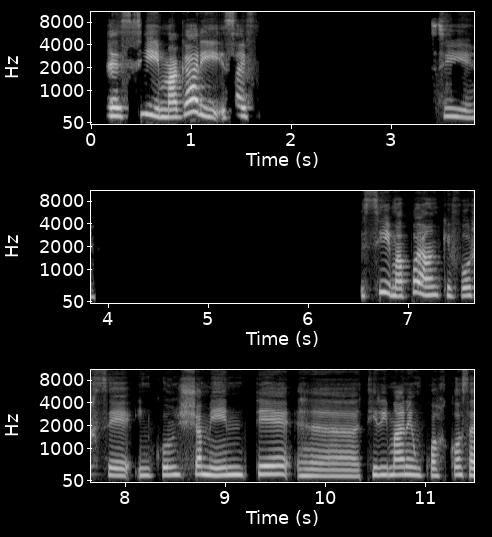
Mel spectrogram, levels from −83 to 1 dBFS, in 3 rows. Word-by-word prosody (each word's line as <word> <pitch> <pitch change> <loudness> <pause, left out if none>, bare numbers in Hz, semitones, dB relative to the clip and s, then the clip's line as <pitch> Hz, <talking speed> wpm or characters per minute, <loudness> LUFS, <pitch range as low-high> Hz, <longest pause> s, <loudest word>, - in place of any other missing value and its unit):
Eh, 250 0 +6
sì, 285 -2 +2
magari 225 - +5
sai 245 +6 0
f - - -14 1.7
Sì. 225 -5 -4 2.7
Sì, 335 -3 -2
ma 220 -2 +1
poi 325 - +2
anche 245 -2 0
forse 220 -2 -3
inconsciamente, 225 +3 0
uhm, 185 -2 -3
ti 220 - -4
rimane 225 +1 +1
un 215 -2 -3
qualcosa 215 +1 -3
225 Hz, 90 wpm, -22 LUFS, 210-245 Hz, 2.7 s, Eh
